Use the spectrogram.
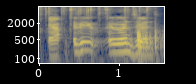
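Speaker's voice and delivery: quick put-on pundit voice; second commentator voice. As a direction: try out a different co-commentator voice. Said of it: "That's better".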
